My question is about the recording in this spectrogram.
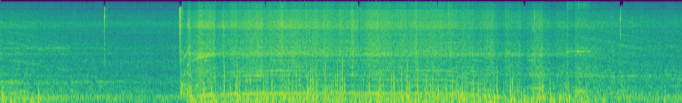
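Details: Philips mixer grinder after repair, previously very noisy inside: spins up quickly to a steady, even hum with no rattle, scraping or wobble; normal running.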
